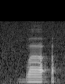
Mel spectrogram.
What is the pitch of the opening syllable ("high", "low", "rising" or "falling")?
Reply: high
